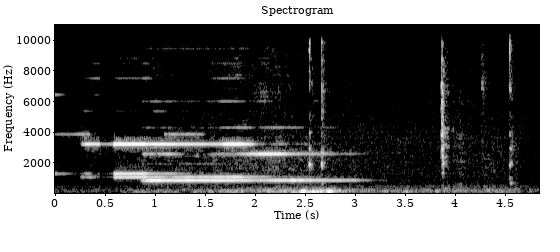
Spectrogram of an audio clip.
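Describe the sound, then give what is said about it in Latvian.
A bell rings in a parliament chamber before a vote as several clear chime tones entering one after another. They ring for about three seconds and fade, with a few soft knocks and rustles underneath. “Deputāti nevēlas debatēt, lūdzu zvanu, balsosim par otro deputāta Valaiņa priekšlikumu”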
